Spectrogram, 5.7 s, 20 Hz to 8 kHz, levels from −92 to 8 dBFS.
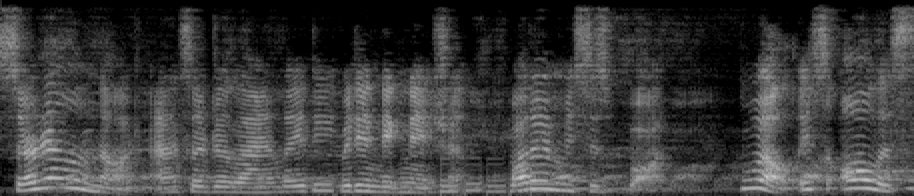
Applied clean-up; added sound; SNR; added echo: none; Guitar; 13 dB; reverberation time 2.4 s.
